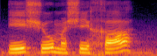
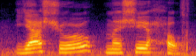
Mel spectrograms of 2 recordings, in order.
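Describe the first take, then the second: First: It is pronounced in the Eastern Syriac dialect. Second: It is pronounced in the Western Syriac dialect. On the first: "So in in Eastern, it's pronounced Yeshua Mashiach"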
